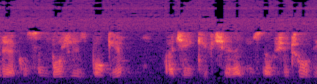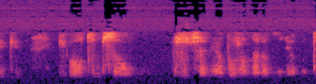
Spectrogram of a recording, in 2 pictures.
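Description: Speech only: a person talking continuously in short phrases, the voice thin and narrow-sounding as over a telephone line.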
